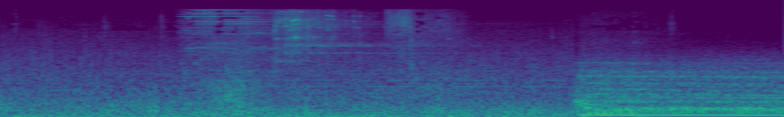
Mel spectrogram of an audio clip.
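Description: A bright magical shimmer swells and fades.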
